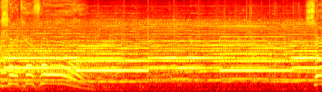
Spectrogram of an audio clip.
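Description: Fire engine sirens from the Fontvieille fire station in Monaco, with several loud overlapping wailing tones that rise and fall, then hold steady. They are close and continuous throughout.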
